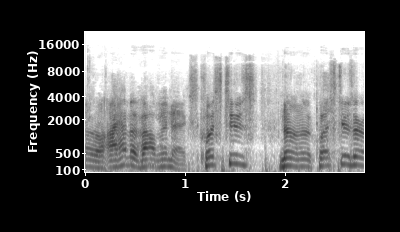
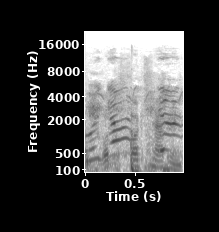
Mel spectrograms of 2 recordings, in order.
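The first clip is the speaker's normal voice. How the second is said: shocked; faster than usual. Real, not acted. Panicking at glitching game.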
